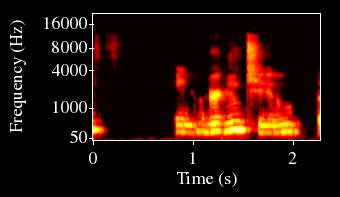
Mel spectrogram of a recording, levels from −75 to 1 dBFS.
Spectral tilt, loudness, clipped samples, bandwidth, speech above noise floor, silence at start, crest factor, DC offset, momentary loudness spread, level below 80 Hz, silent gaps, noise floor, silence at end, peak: -3.5 dB/octave; -17 LUFS; under 0.1%; 12.5 kHz; 50 dB; 0 s; 18 dB; under 0.1%; 13 LU; -66 dBFS; none; -67 dBFS; 0.2 s; 0 dBFS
